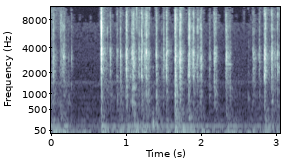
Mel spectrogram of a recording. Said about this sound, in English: Keep typing. Keep going, dude. Come on.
